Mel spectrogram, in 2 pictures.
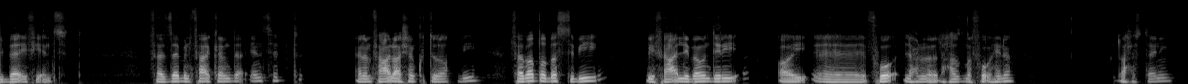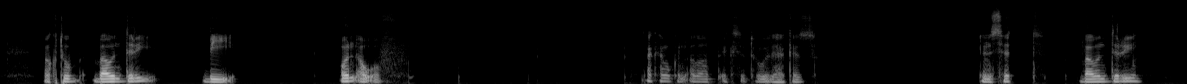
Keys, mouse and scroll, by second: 1.6 ctrl+z, 2.0 click, 2.8 i, 11.9 i, 19.5 e, 21.1 i.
